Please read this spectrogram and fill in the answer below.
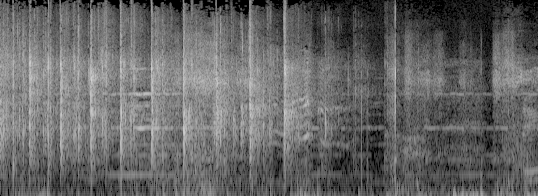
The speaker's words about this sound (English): In Jesus' name, give God a hand clap of praise up in here, up in here.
